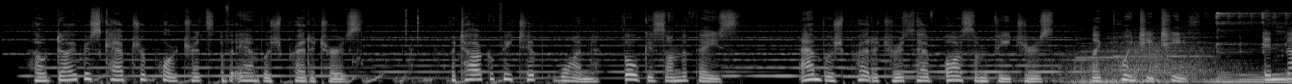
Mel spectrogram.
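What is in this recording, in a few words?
Narration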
